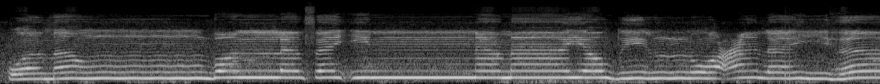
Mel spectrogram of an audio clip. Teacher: Nun sukun bertemu dengan dod dibaca samar · Ma pada fathah yang diikuti alif dibaca panjang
